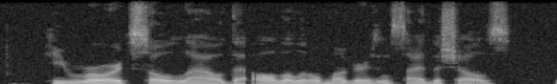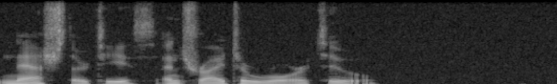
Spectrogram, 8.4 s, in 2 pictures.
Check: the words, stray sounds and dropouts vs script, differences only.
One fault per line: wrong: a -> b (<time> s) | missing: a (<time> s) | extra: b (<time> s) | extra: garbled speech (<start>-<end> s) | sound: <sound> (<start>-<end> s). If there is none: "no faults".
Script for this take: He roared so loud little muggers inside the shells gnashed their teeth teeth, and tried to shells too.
extra: that all the (1.7 s)
missing: teeth (5.4 s)
wrong: shells -> roar (6.1 s)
